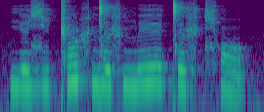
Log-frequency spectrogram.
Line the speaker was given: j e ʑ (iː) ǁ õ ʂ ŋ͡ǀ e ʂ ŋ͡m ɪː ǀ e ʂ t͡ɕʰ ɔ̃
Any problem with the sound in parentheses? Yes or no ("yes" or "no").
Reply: yes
